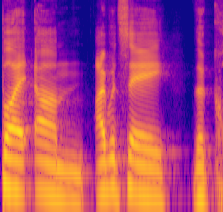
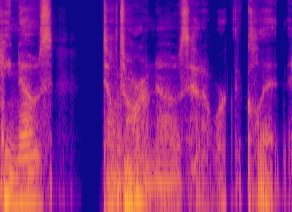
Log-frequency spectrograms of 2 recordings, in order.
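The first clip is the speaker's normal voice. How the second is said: put-on whisper, much quieter, lower; 6 semitones lower, 18 dB quieter than usual. Retelling reading on a plane, whispering to himself. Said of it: "I'm like whispering to myself".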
